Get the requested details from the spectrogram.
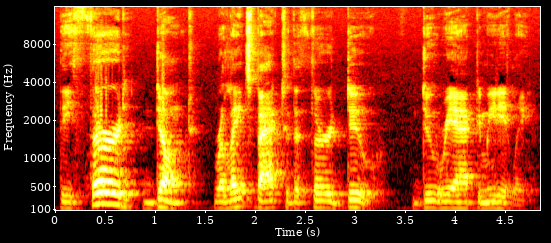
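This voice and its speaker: A man's voice: medium pitch, unhurried. Emphatic male self-defense instructor, echoey room. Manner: emphatic, asks and answers his own questions. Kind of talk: instructional presentation.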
